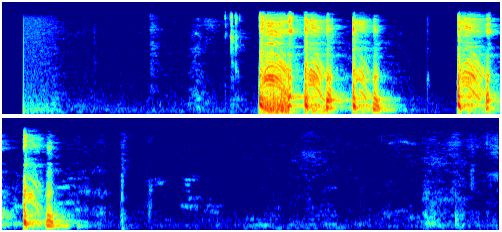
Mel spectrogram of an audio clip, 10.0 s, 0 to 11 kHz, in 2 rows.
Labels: {"expert_labels": [{"quality": "ok", "cough_type": "wet", "dyspnea": false, "wheezing": false, "stridor": false, "choking": false, "congestion": false, "nothing": true, "diagnosis": "COVID-19", "severity": "mild"}], "age": 26, "gender": "male", "respiratory_condition": false, "fever_muscle_pain": false, "status": "symptomatic"}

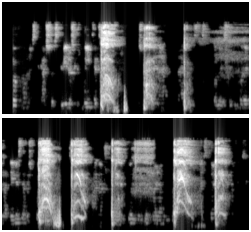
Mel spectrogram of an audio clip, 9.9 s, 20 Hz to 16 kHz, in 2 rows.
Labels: {"expert_labels": [{"quality": "good", "cough_type": "unknown", "dyspnea": false, "wheezing": false, "stridor": false, "choking": false, "congestion": false, "nothing": true, "diagnosis": "obstructive lung disease", "severity": "unknown"}], "age": 56, "gender": "male", "respiratory_condition": true, "fever_muscle_pain": false, "status": "COVID-19"}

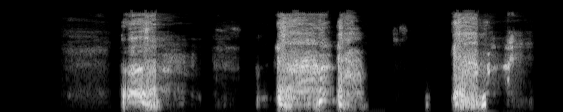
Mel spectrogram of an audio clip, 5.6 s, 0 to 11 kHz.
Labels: {"expert_labels": [{"quality": "good", "cough_type": "wet", "dyspnea": false, "wheezing": false, "stridor": false, "choking": false, "congestion": false, "nothing": true, "diagnosis": "lower respiratory tract infection", "severity": "severe"}], "age": 36, "gender": "male", "respiratory_condition": false, "fever_muscle_pain": false, "status": "healthy"}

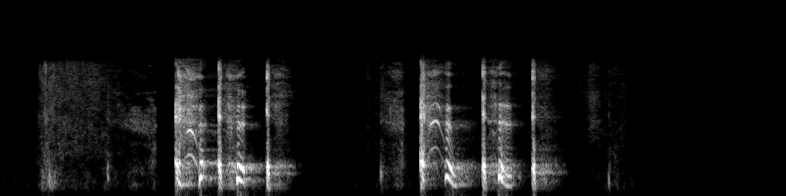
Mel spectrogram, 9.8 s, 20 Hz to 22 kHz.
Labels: {"expert_labels": [{"quality": "good", "cough_type": "wet", "dyspnea": false, "wheezing": false, "stridor": false, "choking": false, "congestion": false, "nothing": true, "diagnosis": "lower respiratory tract infection", "severity": "mild"}], "age": 76, "gender": "female", "respiratory_condition": false, "fever_muscle_pain": false, "status": "COVID-19"}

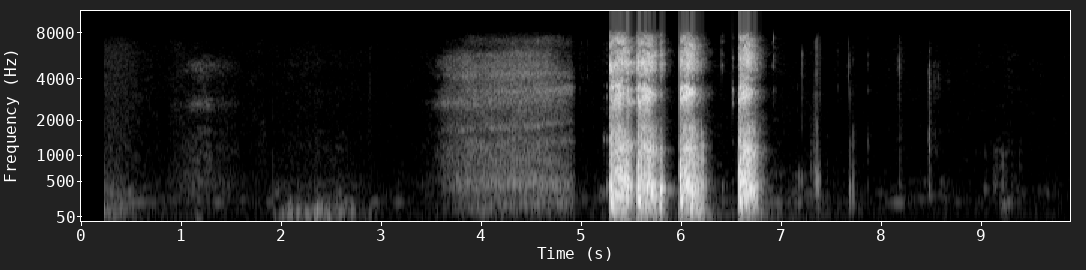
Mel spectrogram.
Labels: {"expert_labels": [{"quality": "good", "cough_type": "wet", "dyspnea": false, "wheezing": false, "stridor": false, "choking": false, "congestion": true, "nothing": false, "diagnosis": "upper respiratory tract infection", "severity": "mild"}], "age": 24, "gender": "male", "respiratory_condition": true, "fever_muscle_pain": true, "status": "symptomatic"}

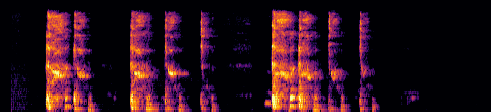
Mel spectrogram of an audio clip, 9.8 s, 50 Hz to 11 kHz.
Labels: {"expert_labels": [{"quality": "ok", "cough_type": "dry", "dyspnea": false, "wheezing": false, "stridor": false, "choking": false, "congestion": false, "nothing": true, "diagnosis": "COVID-19", "severity": "mild"}], "age": 41, "gender": "female", "respiratory_condition": false, "fever_muscle_pain": false, "status": "symptomatic"}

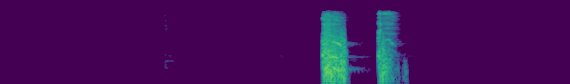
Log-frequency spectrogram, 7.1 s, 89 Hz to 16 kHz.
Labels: {"expert_labels": [{"quality": "good", "cough_type": "wet", "dyspnea": false, "wheezing": false, "stridor": false, "choking": false, "congestion": false, "nothing": true, "diagnosis": "lower respiratory tract infection", "severity": "mild"}], "age": 30, "gender": "male", "respiratory_condition": false, "fever_muscle_pain": false, "status": "healthy"}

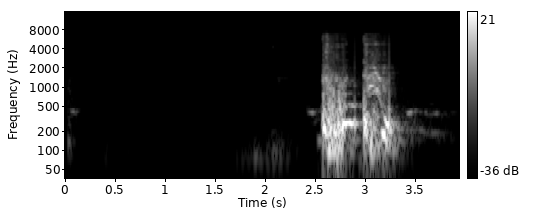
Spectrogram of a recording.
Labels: {"expert_labels": [{"quality": "good", "cough_type": "wet", "dyspnea": false, "wheezing": false, "stridor": false, "choking": false, "congestion": false, "nothing": true, "diagnosis": "lower respiratory tract infection", "severity": "mild"}], "age": 33, "gender": "male", "respiratory_condition": true, "fever_muscle_pain": false, "status": "symptomatic"}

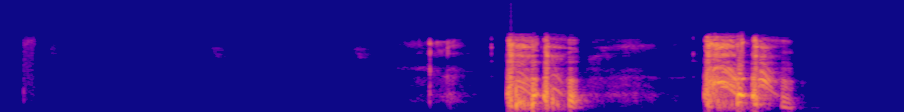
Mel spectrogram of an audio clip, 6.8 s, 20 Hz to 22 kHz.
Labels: {"expert_labels": [{"quality": "good", "cough_type": "dry", "dyspnea": false, "wheezing": false, "stridor": false, "choking": false, "congestion": false, "nothing": true, "diagnosis": "healthy cough", "severity": "pseudocough/healthy cough"}], "age": 30, "gender": "male", "respiratory_condition": false, "fever_muscle_pain": false, "status": "healthy"}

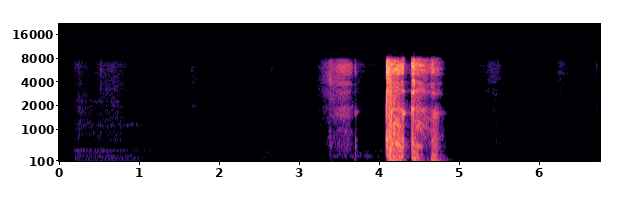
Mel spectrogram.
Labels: {"expert_labels": [{"quality": "ok", "cough_type": "dry", "dyspnea": false, "wheezing": false, "stridor": false, "choking": false, "congestion": false, "nothing": true, "diagnosis": "upper respiratory tract infection", "severity": "unknown"}], "age": 26, "gender": "female", "respiratory_condition": false, "fever_muscle_pain": false, "status": "healthy"}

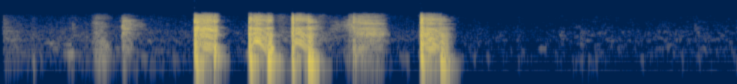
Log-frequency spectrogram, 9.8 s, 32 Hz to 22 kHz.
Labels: {"expert_labels": [{"quality": "good", "cough_type": "dry", "dyspnea": false, "wheezing": false, "stridor": false, "choking": false, "congestion": false, "nothing": true, "diagnosis": "COVID-19", "severity": "mild"}], "age": 27, "gender": "male", "respiratory_condition": false, "fever_muscle_pain": false, "status": "COVID-19"}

